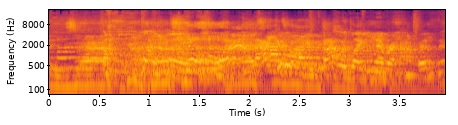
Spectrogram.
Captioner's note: laughing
